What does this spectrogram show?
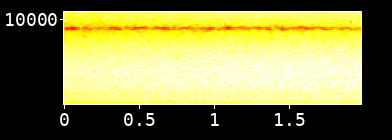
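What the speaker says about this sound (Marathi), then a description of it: "उंचावरून आता हे पाणी पडते तर त्याचा प्रवाह खूप जास्त आहे" The Savdav waterfall near Kankavali in Sindhudurg roars continuously as a heavy flow of water drops from a height, a loud, close, unbroken rushing wash with no voices.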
